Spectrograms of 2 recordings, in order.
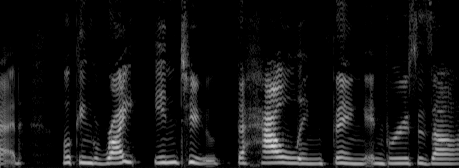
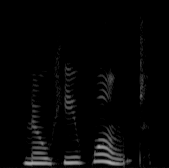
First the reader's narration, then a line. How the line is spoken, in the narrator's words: Stark said, quietly, with a small, savage smile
